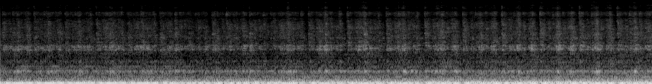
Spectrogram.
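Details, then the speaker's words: 1983 Chevy C10 with Mr Goodwrench 350 crate V8, cam, 500cfm Holley 2-barrel carb, no choke, started cold; deep steady rumble holding an even cold idle without stumbling or dying. "yep now keep in mind this thing doesn't have a choke so all things considered it does pretty"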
